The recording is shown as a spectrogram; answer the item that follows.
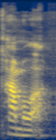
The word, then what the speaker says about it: Kamala: things like that so cam cam Kamala Kamala that's how you pronounce it I always pronounce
